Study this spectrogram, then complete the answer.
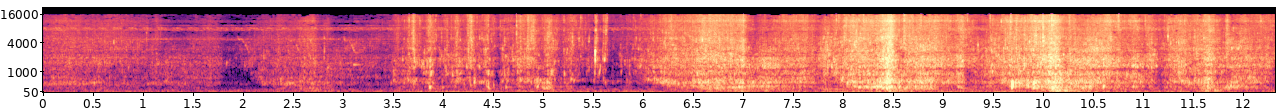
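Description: A wicker basket splashes and swishes through shallow water.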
